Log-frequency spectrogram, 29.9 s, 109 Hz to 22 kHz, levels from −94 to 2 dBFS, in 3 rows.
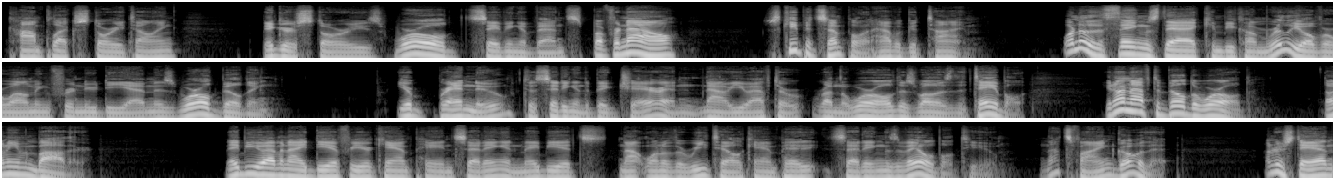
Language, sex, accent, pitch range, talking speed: English, male, American, 100-125 Hz, 190 wpm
